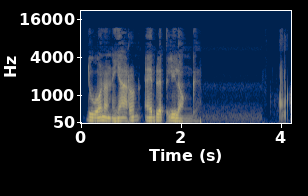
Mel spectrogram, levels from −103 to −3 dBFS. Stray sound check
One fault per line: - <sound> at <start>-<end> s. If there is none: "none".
none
